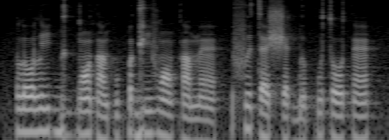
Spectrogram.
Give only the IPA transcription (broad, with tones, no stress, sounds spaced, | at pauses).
l oː˦ l iː˦ ɡ͡b ɨ˧ ɡ͡b ɔ̃˦˨ t ã˨ kʷ ɨ˧ k͡p ə˦ ɡ iː˧ v ɔ̃˨ k ã˨ m ɛ̃˨ | f ɨ˦˨ t ɛ˨ ʃ ɛ˨ ɡ͡b ə˨˦ kʷ ə˧ t oː˧ t ɛ̃˧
